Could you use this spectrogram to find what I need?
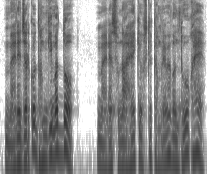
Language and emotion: Urdu, fearful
